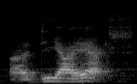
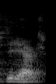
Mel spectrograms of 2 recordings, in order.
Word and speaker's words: dix: And, you know, the French word for 10 is D-I-X, dix. But you don't pronounce DX.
